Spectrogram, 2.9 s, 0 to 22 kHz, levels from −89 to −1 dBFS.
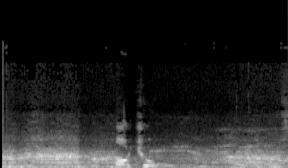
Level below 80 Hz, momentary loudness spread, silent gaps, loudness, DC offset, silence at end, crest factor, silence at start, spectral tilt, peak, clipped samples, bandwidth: -44 dBFS; 16 LU; none; -18 LUFS; under 0.1%; 0 s; 18 dB; 0 s; -6.5 dB/octave; -2 dBFS; under 0.1%; 10.5 kHz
